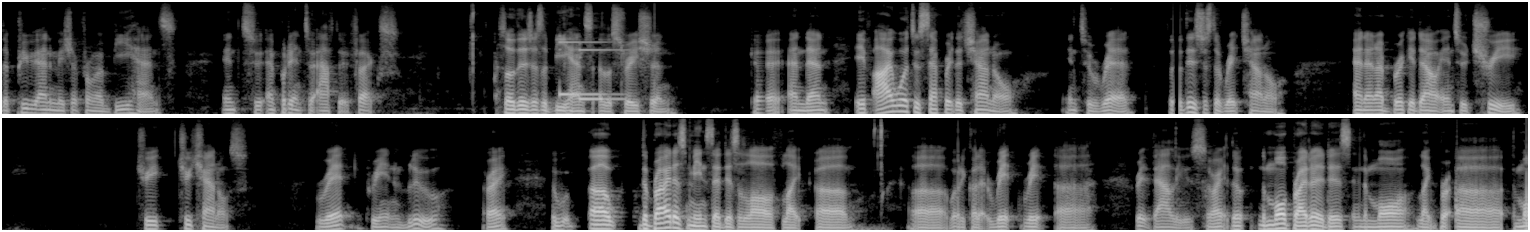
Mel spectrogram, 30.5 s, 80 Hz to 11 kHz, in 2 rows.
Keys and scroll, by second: 0.8 super+w, 2.1 super+Tab, 2.8 super+Tab.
